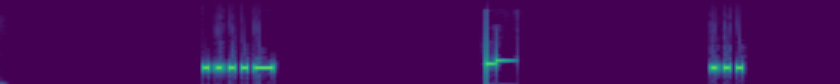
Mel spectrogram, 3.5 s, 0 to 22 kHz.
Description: Morse code, heard as a keyed tone, about 44 wpm, 700 Hz. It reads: 4 S
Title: Single Character (Letter:Number:Punctuation:Prosign) Alt 45wpm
